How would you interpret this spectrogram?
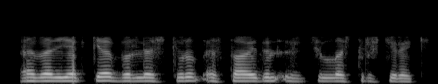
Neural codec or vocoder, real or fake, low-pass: codec, 44.1 kHz, 7.8 kbps, Pupu-Codec; fake; 3.6 kHz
